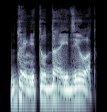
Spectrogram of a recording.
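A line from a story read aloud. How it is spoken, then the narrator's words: Contemptuous through teeth. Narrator (Russian): презрительно процедил Лоркан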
